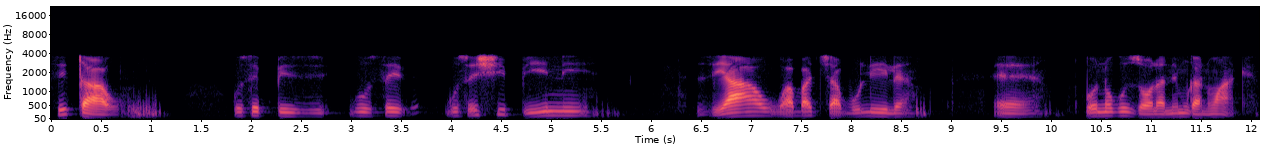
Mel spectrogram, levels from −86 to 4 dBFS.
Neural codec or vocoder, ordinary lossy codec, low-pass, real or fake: none; Opus, 64 kbps; 3.6 kHz; real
